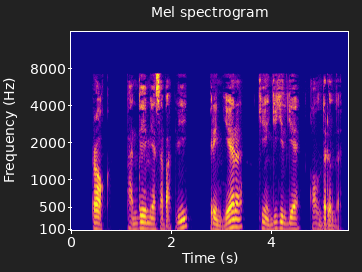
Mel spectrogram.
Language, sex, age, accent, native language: Uzbek, male, 18-24, Buxoro, Uzbek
